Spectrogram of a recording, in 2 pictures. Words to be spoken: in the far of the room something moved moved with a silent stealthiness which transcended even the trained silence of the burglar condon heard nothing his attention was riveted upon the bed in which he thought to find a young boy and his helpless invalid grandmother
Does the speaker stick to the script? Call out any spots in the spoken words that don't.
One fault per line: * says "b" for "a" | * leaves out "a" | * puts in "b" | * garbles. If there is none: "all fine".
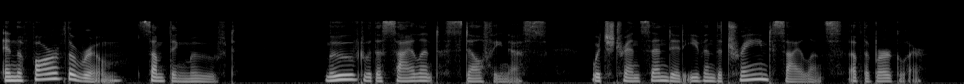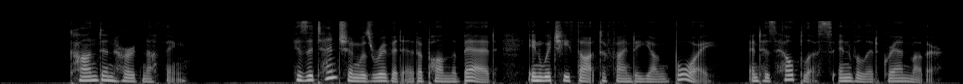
all fine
